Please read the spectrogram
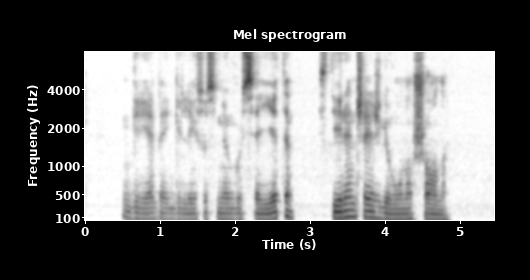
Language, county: Lithuanian, Šiauliai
